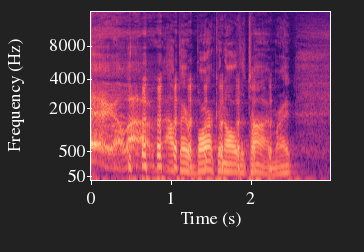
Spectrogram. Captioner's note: grunts; laughs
